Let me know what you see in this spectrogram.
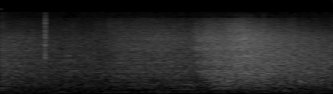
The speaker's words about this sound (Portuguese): O vento mistura-se com um ruído fantasma que atravessa os vidros partidos da sede da Northern Indústrias Metalúrgicas.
